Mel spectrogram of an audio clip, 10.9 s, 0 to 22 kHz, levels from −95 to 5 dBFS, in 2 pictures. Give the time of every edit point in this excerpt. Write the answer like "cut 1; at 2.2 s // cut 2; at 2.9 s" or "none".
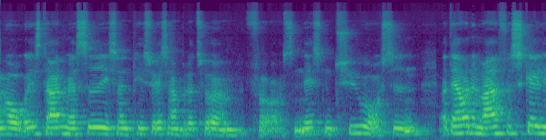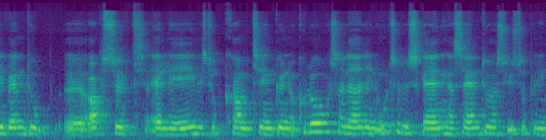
cut 1; at 4.4 s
